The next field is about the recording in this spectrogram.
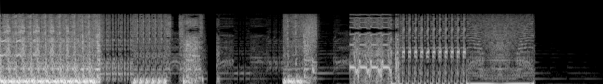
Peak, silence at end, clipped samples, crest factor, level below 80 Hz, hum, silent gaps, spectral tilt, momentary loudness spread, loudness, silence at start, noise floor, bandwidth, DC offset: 0 dBFS; 0.7 s; 0.1%; 14 dB; -24 dBFS; none; 2.08-2.15 s; -5 dB/octave; 18 LU; -13 LUFS; 0 s; -59 dBFS; 11.5 kHz; under 0.1%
